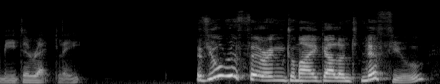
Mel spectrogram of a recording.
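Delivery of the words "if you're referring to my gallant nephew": loud, high-pitched defensive voice; indignant aunt. Acted. Aunt defends her nephew against suspicion, indignant. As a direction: leap loudly to his defence.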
